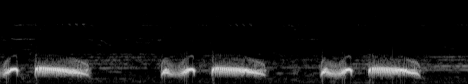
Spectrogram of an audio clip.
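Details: Spotted dove used to attract wild birds for trapping repeats its call three times, about every one and a half seconds: a fast double note, then a long husky coo that sags slightly in pitch.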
